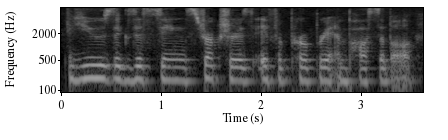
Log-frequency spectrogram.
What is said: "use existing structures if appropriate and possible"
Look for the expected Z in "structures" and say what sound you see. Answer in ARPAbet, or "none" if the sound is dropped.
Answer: Z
